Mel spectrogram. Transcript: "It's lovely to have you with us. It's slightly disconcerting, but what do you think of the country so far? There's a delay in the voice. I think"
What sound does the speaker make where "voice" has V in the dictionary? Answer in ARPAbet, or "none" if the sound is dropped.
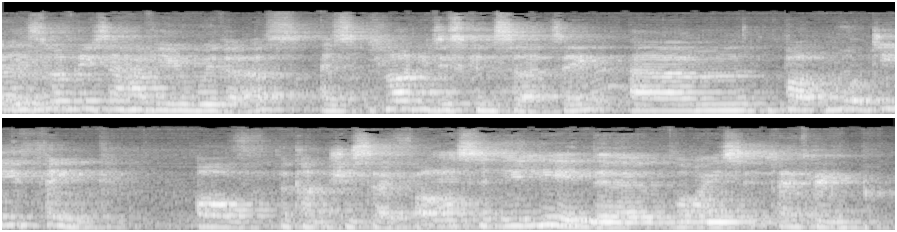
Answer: V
